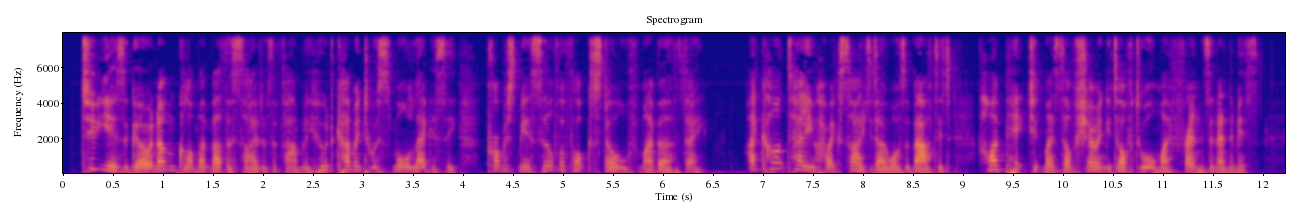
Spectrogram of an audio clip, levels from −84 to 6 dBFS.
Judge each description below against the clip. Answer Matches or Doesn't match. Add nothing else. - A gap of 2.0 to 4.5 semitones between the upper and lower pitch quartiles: Matches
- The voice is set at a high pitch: Matches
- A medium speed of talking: Doesn't match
